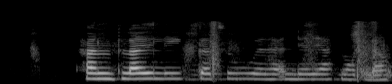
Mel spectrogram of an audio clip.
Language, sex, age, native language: Icelandic, female, 11, Icelandic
